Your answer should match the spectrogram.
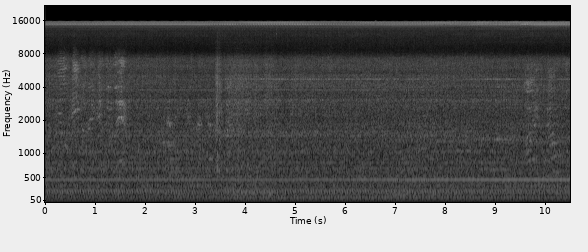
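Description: LG direct-drive washing machine spinning its drum at a steady speed, with a steady hum and a steady whine from the motor.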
